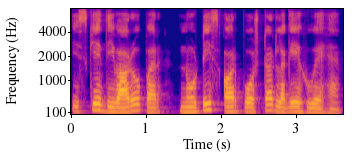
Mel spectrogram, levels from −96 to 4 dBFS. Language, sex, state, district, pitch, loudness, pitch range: Hindi, male, Jharkhand, Ranchi, 130 Hz, -17 LUFS, 125-155 Hz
